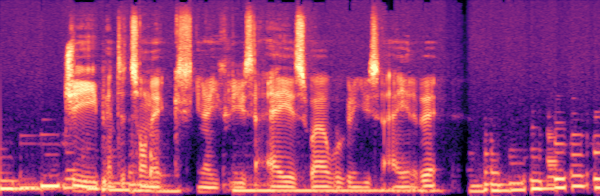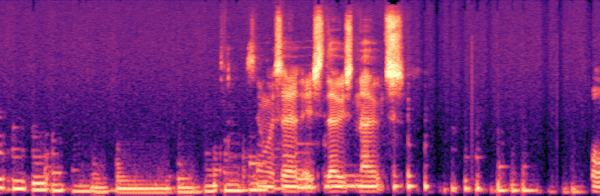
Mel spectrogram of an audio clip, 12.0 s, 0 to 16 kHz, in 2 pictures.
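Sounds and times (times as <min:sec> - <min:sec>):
electric bass guitar notes: 0:00.0 - 0:12.0.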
